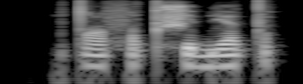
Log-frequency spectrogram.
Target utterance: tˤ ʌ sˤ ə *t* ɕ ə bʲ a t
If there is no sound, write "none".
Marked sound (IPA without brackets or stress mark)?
t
